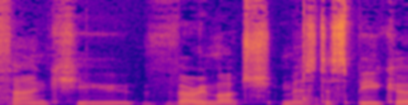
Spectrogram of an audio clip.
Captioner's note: speaking French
